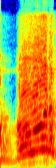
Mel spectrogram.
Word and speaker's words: Bohr: तो बोर का, उसको शॉर्ट में बोला जाता है, उसका प्रोनाउंसिएशन बोर ही होता है, बोर का परमाणु मॉडल।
